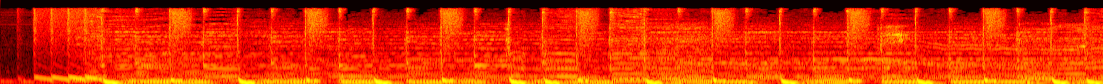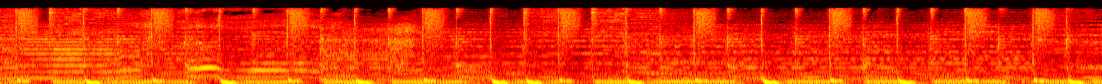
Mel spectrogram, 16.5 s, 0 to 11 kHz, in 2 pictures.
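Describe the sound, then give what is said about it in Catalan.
An 80s-flavoured Italo-disco pop duet plays with bright, vibrant synthesizers over a fast, driving dance beat, loud and steady from start to finish. “És un tema pop italo-disc amb un so clar dels 80, caracteritzat per sintetitzadors vibrants i un ritme accelerat i encomanadís, i un duel vocal d'alta intensitat.”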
